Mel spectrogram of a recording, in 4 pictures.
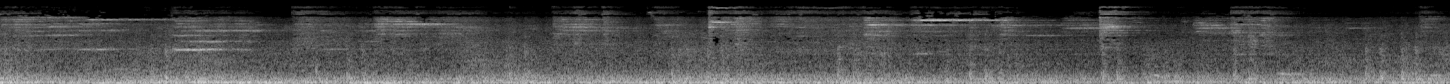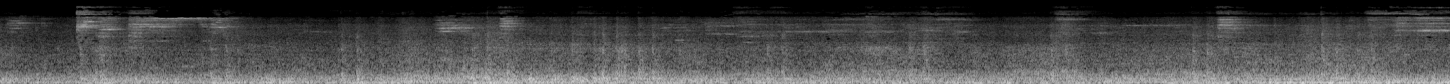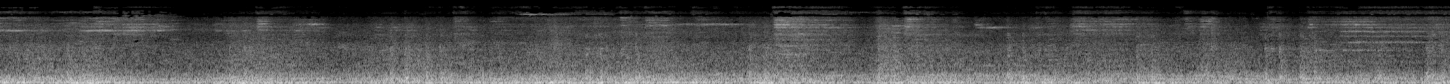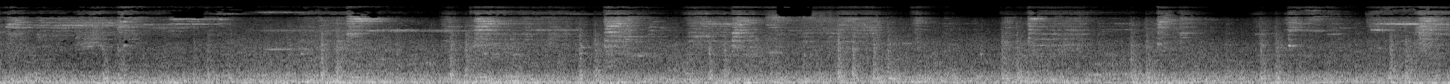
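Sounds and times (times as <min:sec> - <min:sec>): train wheels rumbling on rail: 0:00.0 - 0:58.0
high-pitched wheel squeals: 0:00.2 - 0:02.7.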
